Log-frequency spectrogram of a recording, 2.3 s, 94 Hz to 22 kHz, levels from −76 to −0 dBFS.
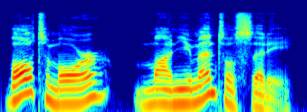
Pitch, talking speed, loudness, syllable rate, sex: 155 Hz, 80 wpm, -18 LUFS, 5.1 syllables/s, male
